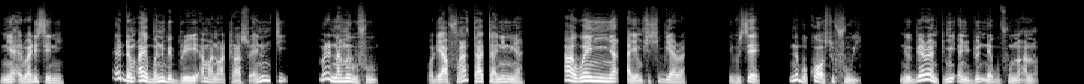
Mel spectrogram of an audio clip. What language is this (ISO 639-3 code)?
aka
